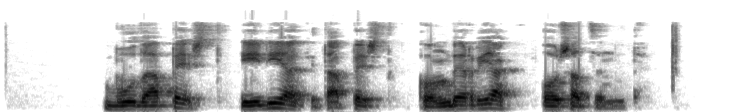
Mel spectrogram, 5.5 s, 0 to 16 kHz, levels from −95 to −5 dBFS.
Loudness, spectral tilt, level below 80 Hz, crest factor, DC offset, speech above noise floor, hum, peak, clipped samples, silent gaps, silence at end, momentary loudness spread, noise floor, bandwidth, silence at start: -13 LUFS; -6 dB/octave; -58 dBFS; 14 dB; under 0.1%; 73 dB; none; 0 dBFS; under 0.1%; none; 0.4 s; 12 LU; -86 dBFS; 7.6 kHz; 0.8 s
